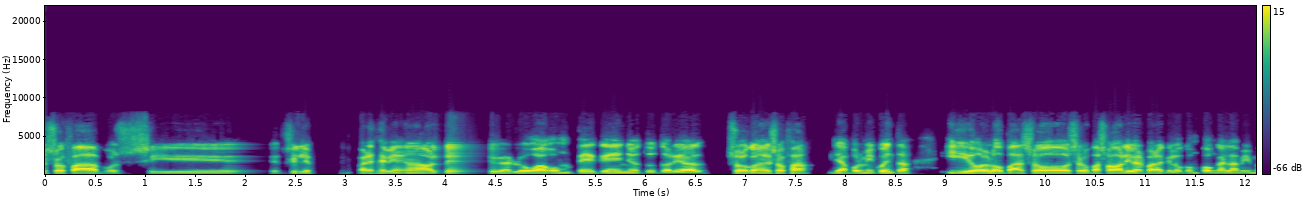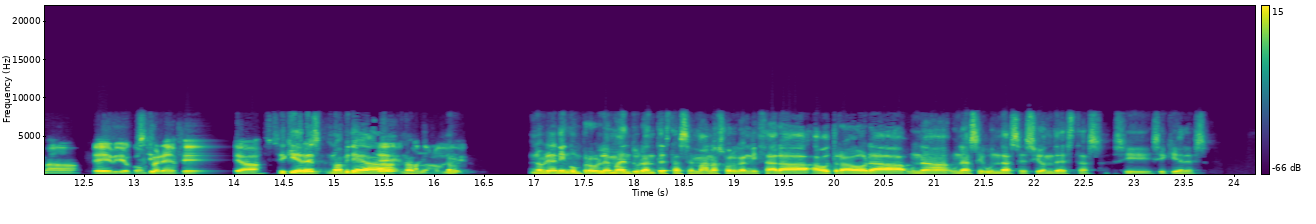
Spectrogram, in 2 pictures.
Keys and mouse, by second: 1.6 alt+click, 4.6 alt+click, 7.8 click, 10.8 click, 21.9 click.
